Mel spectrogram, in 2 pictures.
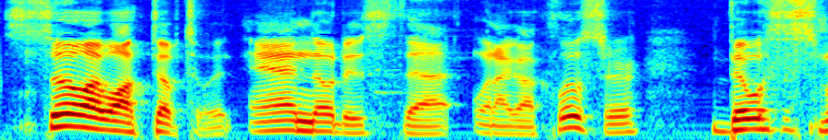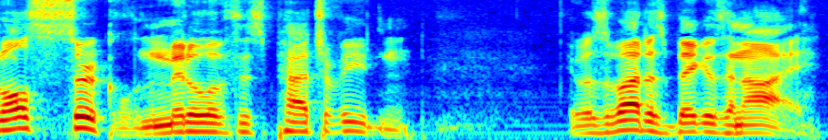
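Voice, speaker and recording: A man's voice: mid-range voice, expressive, fairly quick, no echo. A man reading first-person fan fiction aloud as an amateur dramatic narrator.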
